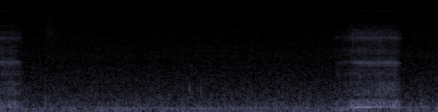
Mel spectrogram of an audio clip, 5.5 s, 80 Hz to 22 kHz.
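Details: Snoring from an old 15-year-old dog: a brief snore at the start, then a stretch of quiet low hum, then one longer buzzing, nasal snore near the end.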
